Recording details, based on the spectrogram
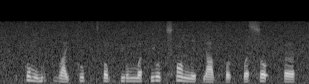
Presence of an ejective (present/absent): absent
